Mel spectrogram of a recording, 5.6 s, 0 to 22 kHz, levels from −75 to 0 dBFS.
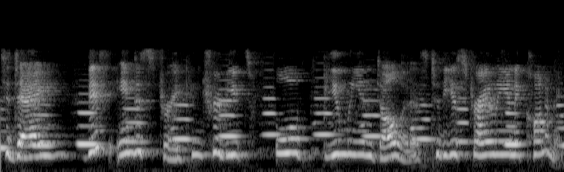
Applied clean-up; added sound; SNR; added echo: none; Wind instrument, woodwind instrument; 3 dB; reverberation time 0.7 s.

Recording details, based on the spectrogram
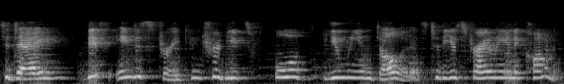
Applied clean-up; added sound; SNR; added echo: neural separator model SepFormer DNS4.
